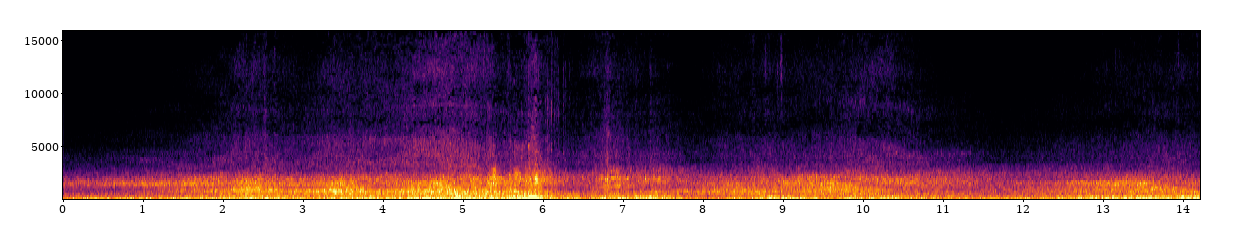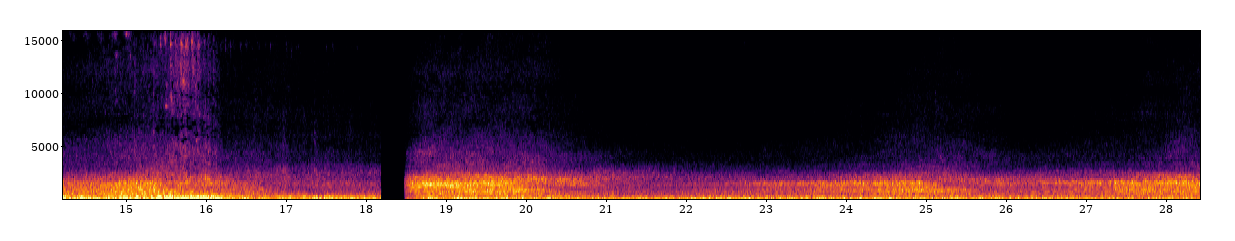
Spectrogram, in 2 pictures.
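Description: Road traffic going past close by, cars swelling and fading in turn, with a brief drop-out about two-thirds of the way through.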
